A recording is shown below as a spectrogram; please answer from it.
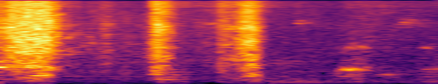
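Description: Small photography gear being handled: a brief rasping, zipper-like scrape at the start, then a few faint soft knocks.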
